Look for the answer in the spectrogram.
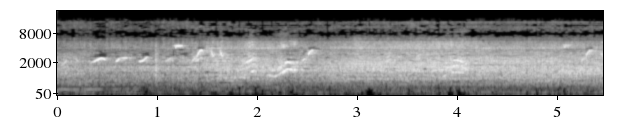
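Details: Very tame Javan pied starling in full song: a quick run of varied chirped and slurred whistled notes in the first two seconds, then fading into a loud steady hiss.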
